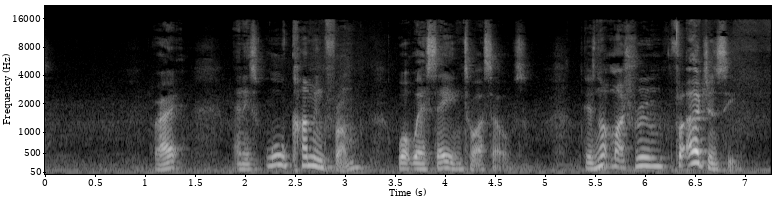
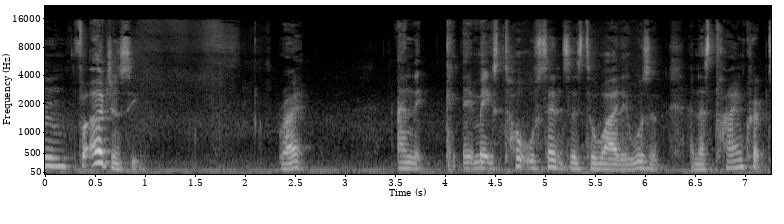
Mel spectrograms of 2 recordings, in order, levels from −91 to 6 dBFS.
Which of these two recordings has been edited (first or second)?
first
